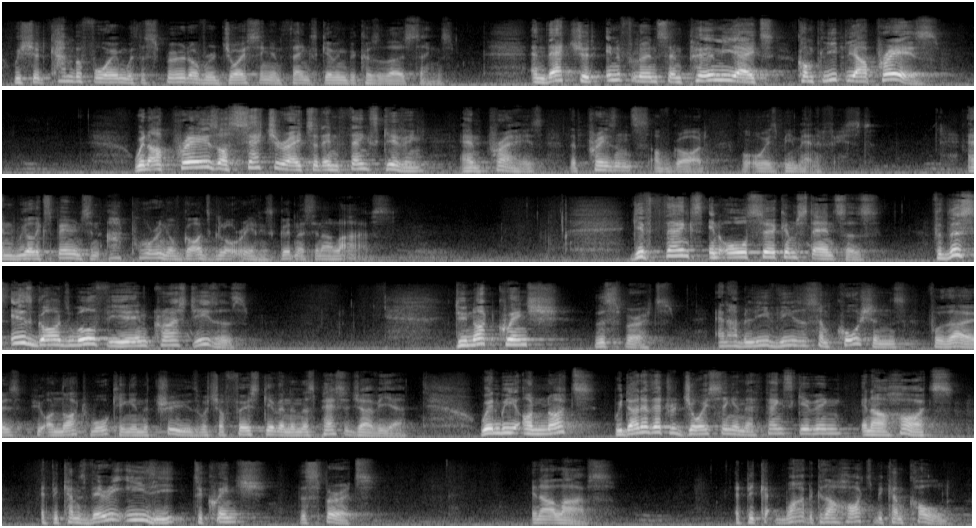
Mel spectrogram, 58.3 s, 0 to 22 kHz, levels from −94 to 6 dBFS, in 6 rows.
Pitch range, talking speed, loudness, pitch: 100-170 Hz, 140 wpm, -24 LUFS, 130 Hz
